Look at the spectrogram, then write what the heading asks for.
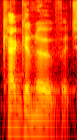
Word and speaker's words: Kaganovich: a character called Lazar kaganovich or kaganovich we're we're trying to decide every it changes every day but kaganovich I think is the correct pronunciation uh who was um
